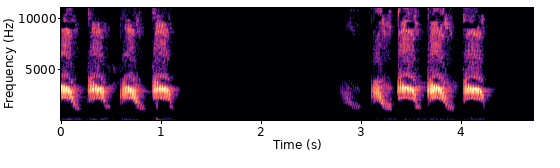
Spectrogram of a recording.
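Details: ['Asian pied starling, recorded as a lure to make another bird sing, giving two groups of four short, squawking, rasping notes in rapid rhythm, separated by silence.']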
